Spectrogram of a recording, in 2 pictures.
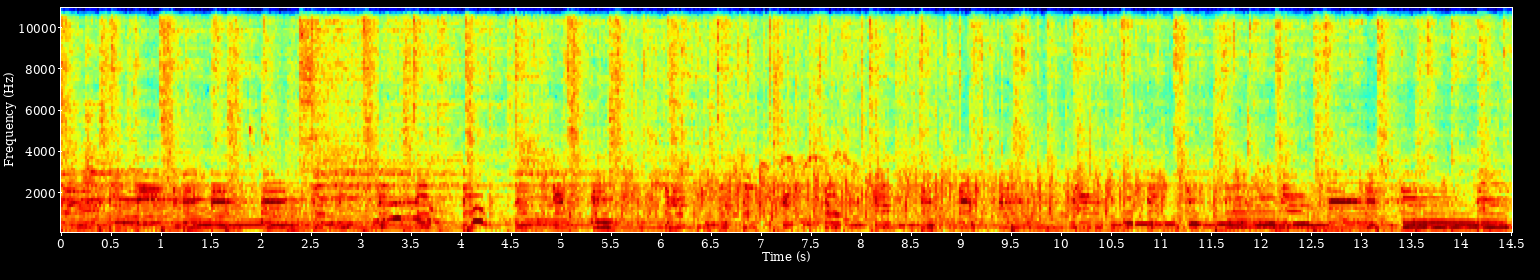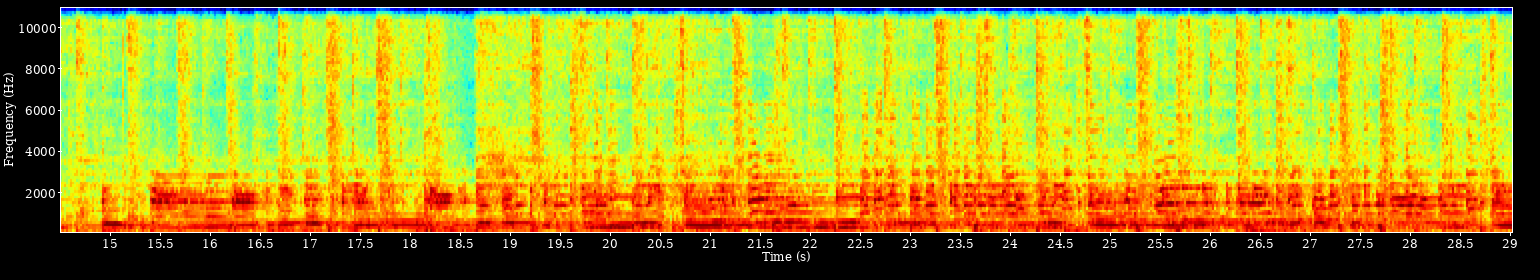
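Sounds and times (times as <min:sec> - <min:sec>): electric guitar: 0:00.0 - 0:29.0
jazz-funk band playing: 0:00.0 - 0:29.0
audience applause: 0:03.0 - 0:29.0.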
